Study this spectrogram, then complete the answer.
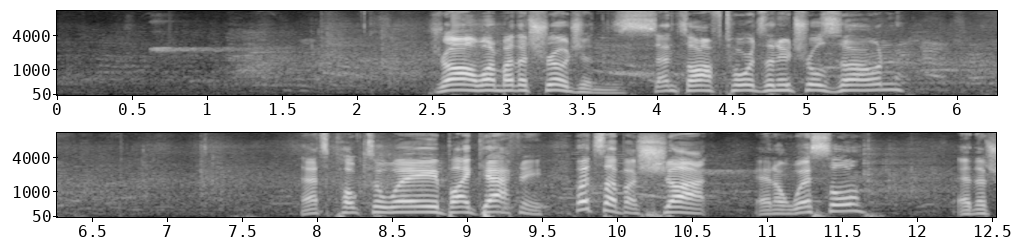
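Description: Skates scrape and swish across the ice.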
